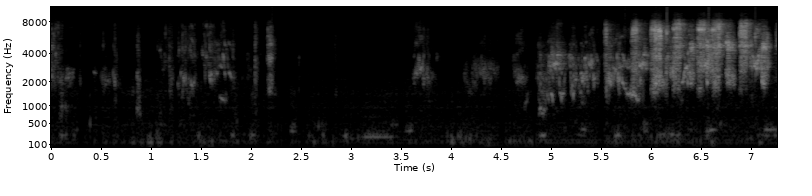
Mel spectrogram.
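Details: Parakeet budgie at home on a Monday morning at 7 a.m.: scattered soft chirps and clicks, then a dense, scratchy, continuous warbling burst in the last two seconds.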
